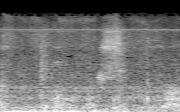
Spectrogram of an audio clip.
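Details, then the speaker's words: A sleeping dog snoring her head off. "Snoring her head off."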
